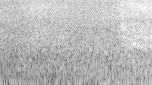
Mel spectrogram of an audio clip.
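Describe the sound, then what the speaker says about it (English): Big ocean waves roll in with strong wind on an Arctic tundra coast, a dense, continuous roar of surf and gusting air close to the microphone. "It's hard to fish on the ocean side here just because the waves are so big."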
